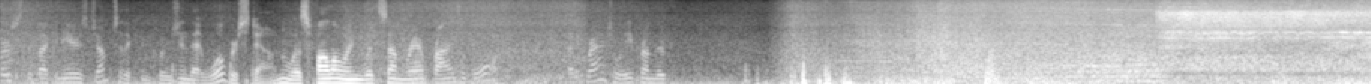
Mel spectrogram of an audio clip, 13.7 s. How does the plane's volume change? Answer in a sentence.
The volume of the plane goes up.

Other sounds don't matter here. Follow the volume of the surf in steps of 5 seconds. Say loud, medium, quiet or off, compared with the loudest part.
quiet, loud, loud.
